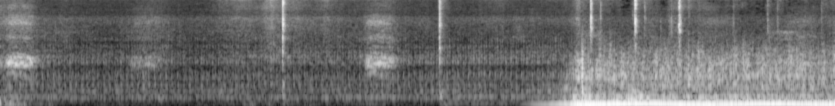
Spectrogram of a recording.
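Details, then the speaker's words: Washing machine wash motor with the selector on normal and timer working: a faint hum while power is supplied, but the drum must be spun by hand before a steady low motor hum builds; weak start capacitor. "இப்போ பார்த்தா லேசான ஹம் சத்தம் கொண்டு வருது, பார்ப்போம். இப்போ பாருங்கள், இது கையால் தான் நாங்கள் ரொட்டேட் பண்ண வேண்டிய ஒரு தேவை காணப்படுது, பார்ப்போம்."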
